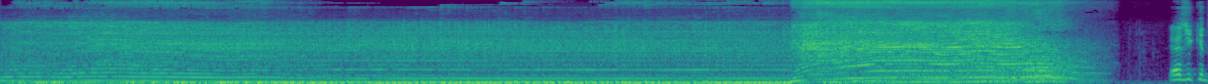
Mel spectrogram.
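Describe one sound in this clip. A snowmobile engine drones in the distance and draws nearer, revving up.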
